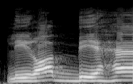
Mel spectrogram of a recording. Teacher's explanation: হলকের শুরু হতে এই হা উচ্চারণ হয়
